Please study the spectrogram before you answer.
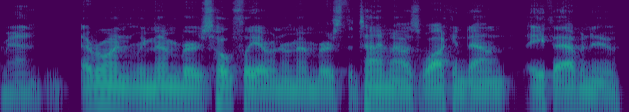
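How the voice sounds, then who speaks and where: A man's voice: low voice, a little mellow. A man with an American accent hosting a live call-in show, chatting casually with callers and viewers.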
